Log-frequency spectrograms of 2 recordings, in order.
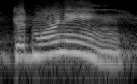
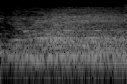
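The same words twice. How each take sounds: First: Loud, bright call of good morning to the hall; loud greeting. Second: Soft whispered good morning, barely voiced; whispered greeting. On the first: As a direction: greet the whole room loudly. Greets the congregation. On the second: Greets the congregation again. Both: Real, not acted.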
